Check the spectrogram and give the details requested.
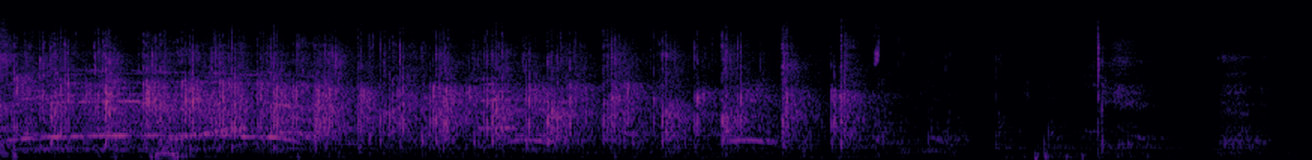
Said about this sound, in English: If there's anybody in the building that can admit that God has never let you down, I dare you give him a hand clap of praise.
